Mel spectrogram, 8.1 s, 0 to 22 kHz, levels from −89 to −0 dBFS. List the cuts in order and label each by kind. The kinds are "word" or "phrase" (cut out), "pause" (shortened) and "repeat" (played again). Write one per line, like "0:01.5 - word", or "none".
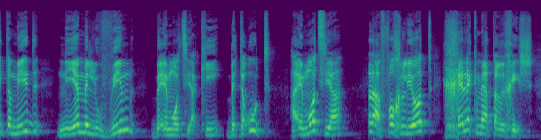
0:03.4 - pause
0:05.5 - word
